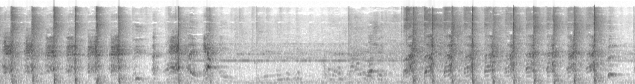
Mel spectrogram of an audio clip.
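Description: Gloved punches and kicks striking Thai pads in a quick run of smacks, two or three a second. They stop for about four seconds in the middle, then another flurry of strikes follows.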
